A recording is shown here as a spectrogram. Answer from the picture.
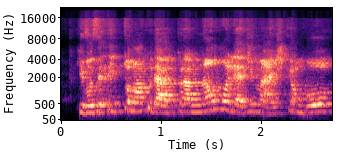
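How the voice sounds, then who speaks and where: A woman's fairly high voice, with audible room echo. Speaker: cake decorator and baking teacher. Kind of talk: live tutorial. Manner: soft-spoken; casual, chatty.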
